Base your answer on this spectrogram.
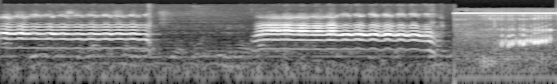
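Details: Domestic cat giving two long, drawn-out meows, each steady in pitch with rich harmonics and a slight waver, separated by a short pause, followed by an abrupt cut to a different, noisier sound.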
